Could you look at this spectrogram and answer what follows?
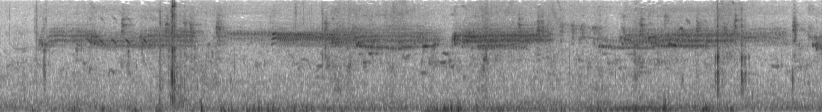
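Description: High chattering trills from a calling animal, repeated in bouts of a second or two, over a low rumbling background, with a few short clicks.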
